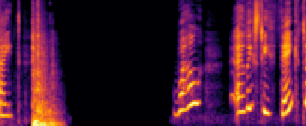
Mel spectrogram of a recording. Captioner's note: door shuts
